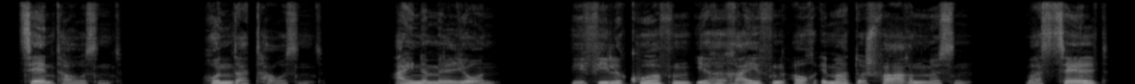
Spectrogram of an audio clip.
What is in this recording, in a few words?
male german voice over talent sales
